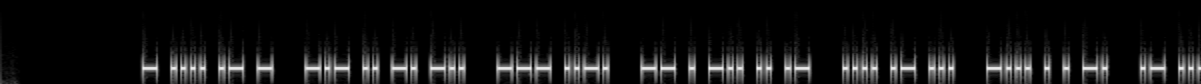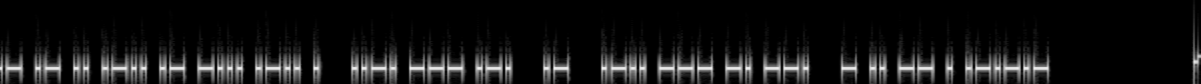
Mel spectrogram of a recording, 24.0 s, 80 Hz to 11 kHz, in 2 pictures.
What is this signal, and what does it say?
Morse code, heard as a keyed tone, about 25 wpm, 700 Hz. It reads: THAT KIND OF MEDIA HAS BEEN AVAILABLE FOR A LONG TIME.
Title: Sentences from Top 1000 Words - Review Part 4 - 25wpm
